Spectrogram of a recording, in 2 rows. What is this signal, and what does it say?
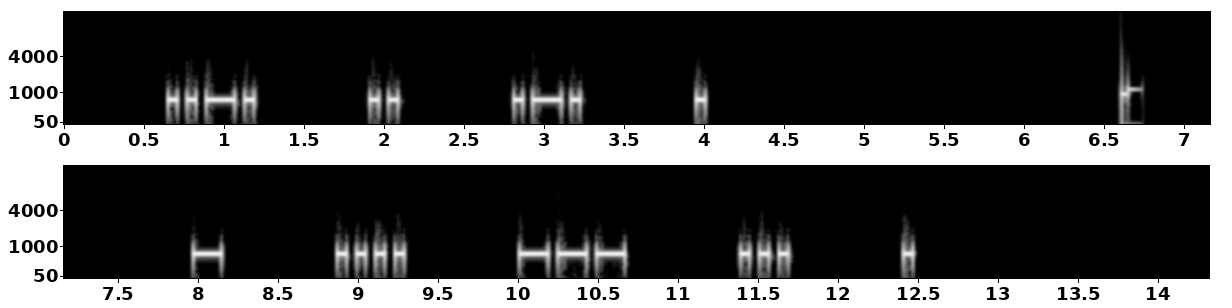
Morse code, heard as a keyed tone, about 20 wpm, spaced as for 9 wpm, 690 Hz. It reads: FIRE THOSE
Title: 4x Character Spacing - Top 500 Words - 20wpm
